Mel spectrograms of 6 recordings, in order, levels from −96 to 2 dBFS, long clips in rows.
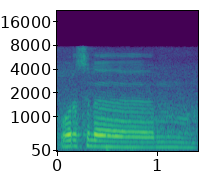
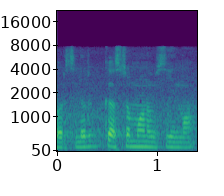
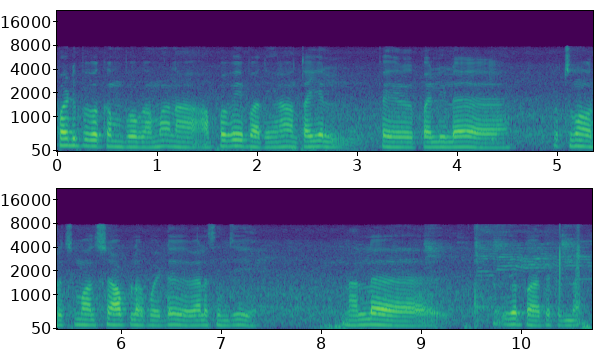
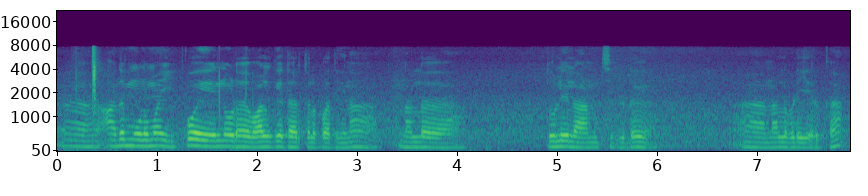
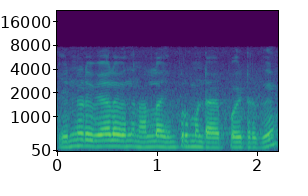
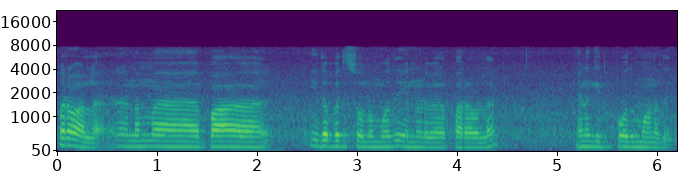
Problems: background sounds at intervals, background conversations at intervals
